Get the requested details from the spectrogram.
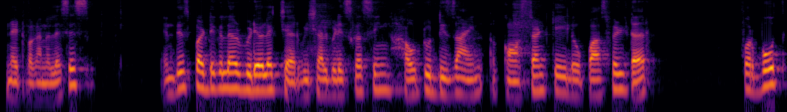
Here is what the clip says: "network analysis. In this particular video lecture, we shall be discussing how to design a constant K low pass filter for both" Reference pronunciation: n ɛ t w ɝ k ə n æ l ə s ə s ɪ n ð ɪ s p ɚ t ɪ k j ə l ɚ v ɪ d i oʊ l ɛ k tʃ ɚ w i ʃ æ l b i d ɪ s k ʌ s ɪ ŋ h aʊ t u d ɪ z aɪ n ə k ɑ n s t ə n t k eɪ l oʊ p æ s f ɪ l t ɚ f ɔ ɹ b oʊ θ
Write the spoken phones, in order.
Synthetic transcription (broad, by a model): n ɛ t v ɝ k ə n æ l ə s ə s ɪ n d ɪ s p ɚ t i k j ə l ɚ v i d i oʊ l ɛ k tʃ ɚ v i ʃ æ l b i d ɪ s k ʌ s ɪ ŋ h aʊ t u d ɪ z aɪ n ə k ɑ n s t ə n t k eɪ l oʊ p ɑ s f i l t ɚ f ɔ ɹ b oʊ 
